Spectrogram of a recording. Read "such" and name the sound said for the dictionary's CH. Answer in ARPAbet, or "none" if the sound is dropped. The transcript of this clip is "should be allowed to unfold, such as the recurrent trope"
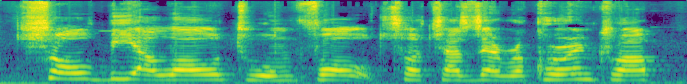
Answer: CH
